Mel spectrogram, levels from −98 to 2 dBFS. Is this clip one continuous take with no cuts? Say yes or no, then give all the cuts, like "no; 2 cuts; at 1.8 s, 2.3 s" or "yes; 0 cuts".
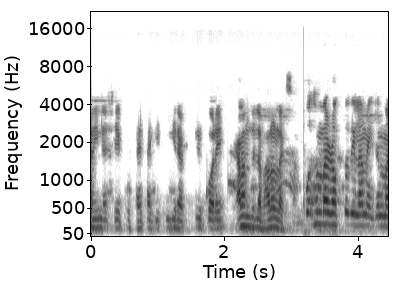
no; 2 cuts; at 2.0 s, 3.2 s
